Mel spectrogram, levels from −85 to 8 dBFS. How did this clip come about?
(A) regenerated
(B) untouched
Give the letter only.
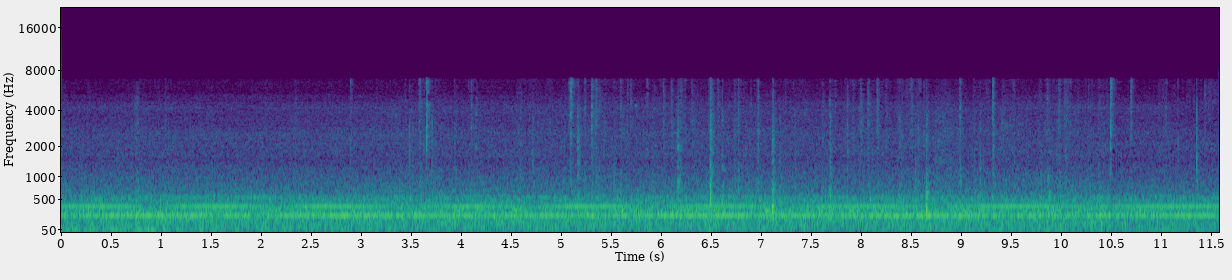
B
